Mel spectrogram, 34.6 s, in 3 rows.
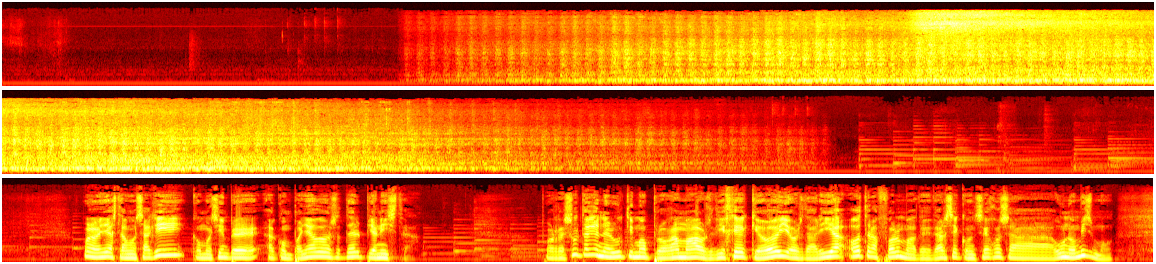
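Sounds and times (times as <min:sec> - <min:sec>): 
train running on rails: 0:04.0 - 0:19.9
speech: 0:24.0 - 0:27.2, 0:28.5 - 0:34.5.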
